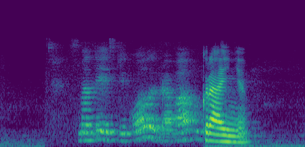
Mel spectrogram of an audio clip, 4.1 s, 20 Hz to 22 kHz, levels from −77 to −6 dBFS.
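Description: Short speech clip, band-limited to about 7.7 kHz as you'd get from an mSBC Bluetooth headset link. From 0.61 to 2.72 s the sound turns hollow and roomy, drops by around 10 dB, and lets room noise rise to roughly 30 dB under the speech, then snaps back. That's most likely a switch to a distant microphone, with the close mic's signal lost for that stretch.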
